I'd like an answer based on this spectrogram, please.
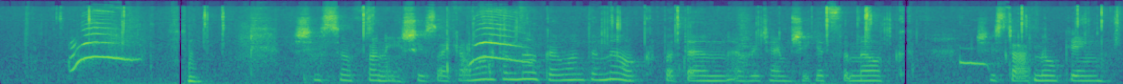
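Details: Harper, a foster kitten cared for by Kitten Rescue volunteers in Los Angeles, being bottle-fed indoors: a few sharp, bending meows at the start, middle and end, mixed with steady human talking throughout.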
